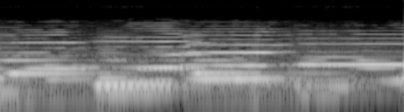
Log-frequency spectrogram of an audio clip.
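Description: Violin and piano playing together live: a bowed violin melody over a piano accompaniment of changing chords.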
